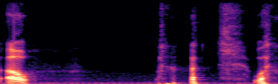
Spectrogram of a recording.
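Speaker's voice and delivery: mildly flustered, with a little laugh first; awkward laugh, then a polite thanks trailing down; embarrassed. Acted. Embarrassed speaker thanks the visitors for catching the murderer, mildly flustered. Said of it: "And she's visibly embarrassed".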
